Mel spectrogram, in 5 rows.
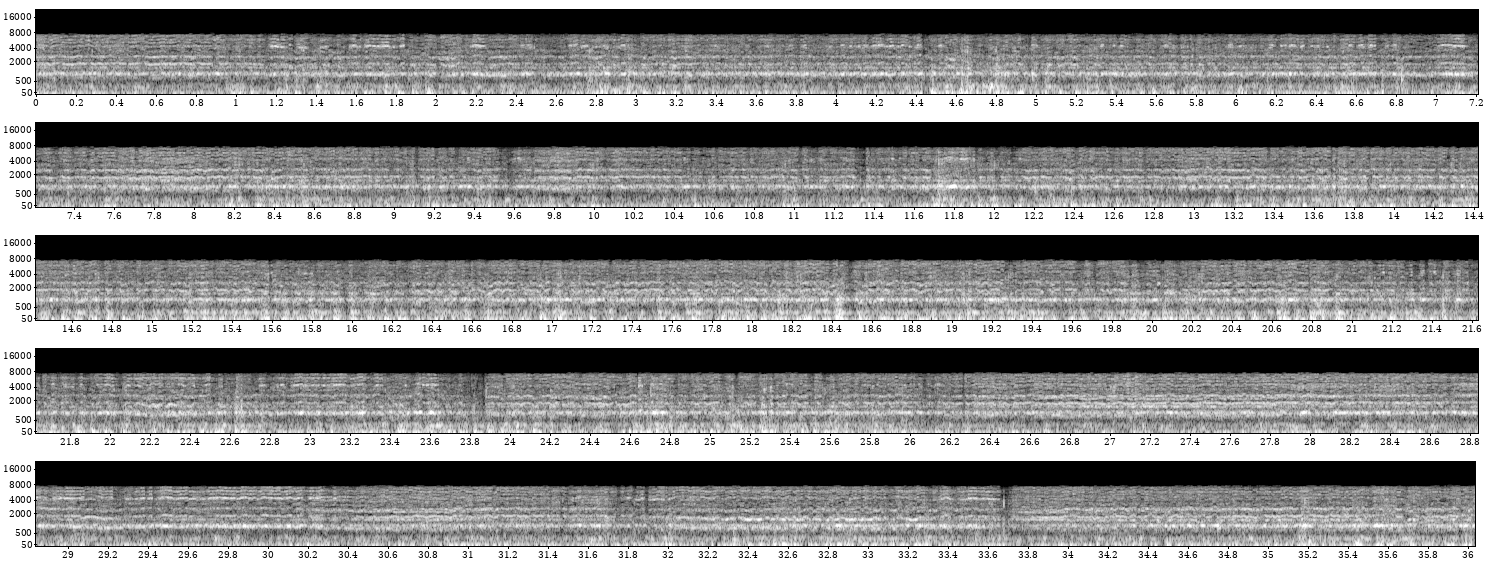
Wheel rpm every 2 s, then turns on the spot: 230, 230, 230, 230, 230, 230, 220, 230, 220, 230, 230, 230, 230, 220, 230, 220, 220, 200.
none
